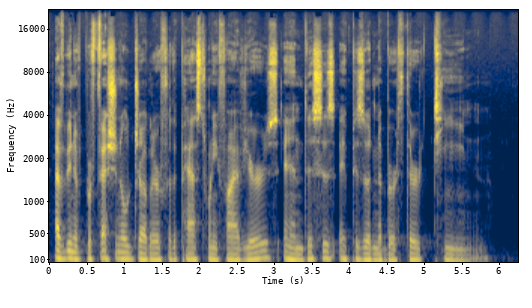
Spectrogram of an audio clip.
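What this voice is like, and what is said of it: French accent. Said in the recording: “I'm French, sorry for my accent.”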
